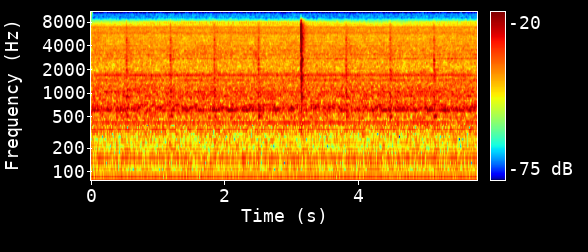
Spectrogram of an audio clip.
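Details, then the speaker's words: BBC Micro floppy drive after cleaning suspect dirty heads: soft evenly spaced head clicks about every two-thirds of a second over steady motor hum, slight hesitation; reading normally, much better than before cleaning. "So far it sounded pretty good. So it may have just needed a clean."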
